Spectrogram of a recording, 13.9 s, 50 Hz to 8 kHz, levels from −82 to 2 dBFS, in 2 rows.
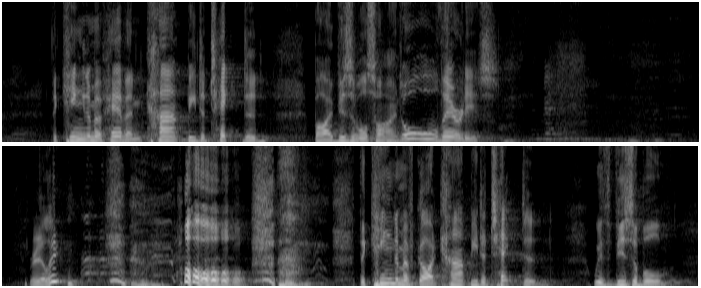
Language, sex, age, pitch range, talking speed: English, male, 40-59, 135-190 Hz, 110 wpm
